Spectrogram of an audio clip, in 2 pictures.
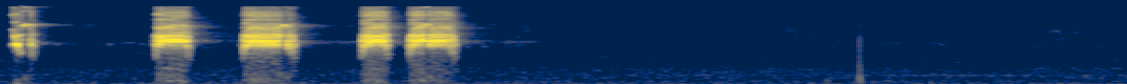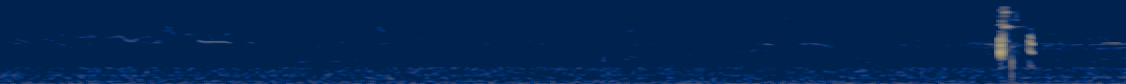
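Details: Black quail giving a quick burst of four sharp, rasping high notes in under two seconds, then long silence broken only by a faint short sound near the end.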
